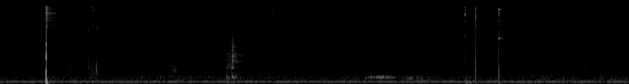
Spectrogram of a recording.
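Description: A few sharp clicks of metal surgical instruments, a needle holder and forceps, being handled over a steady low hum. The loudest click comes about half a second in, with smaller ones near two seconds and near five seconds.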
